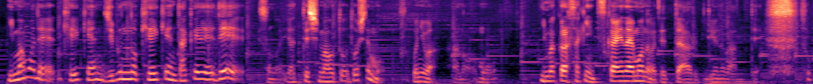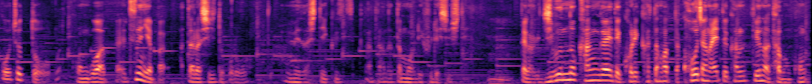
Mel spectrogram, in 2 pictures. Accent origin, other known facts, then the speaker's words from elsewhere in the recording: Kyushu, Japan; まあ、そもそもずっと生まれも育ちも九州ですので、そこに貢献するのはありかなと思って入ったのが実態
